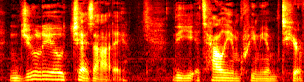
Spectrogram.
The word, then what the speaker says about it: Giulio Cesare: In today's video, I'm going to be talking about and I'm going to try this in the Italian pronunciation, Giulio Cesare, the Italian premium tier 5 battleship that is currently being tested, I believe, on the ST server.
